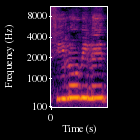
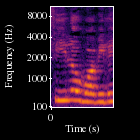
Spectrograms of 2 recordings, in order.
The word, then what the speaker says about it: சீலோ: நான் போன வீடியோல வந்து சீலோவாவிலே என்று சொல்லிிருப்பேன். அது வந்து அது வந்து சீலோவாவில் என்று நம்ம உச்சரிக்க கூடாது. சீலோவினை. சீலோ.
